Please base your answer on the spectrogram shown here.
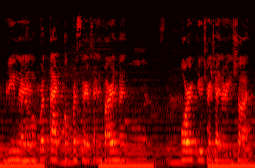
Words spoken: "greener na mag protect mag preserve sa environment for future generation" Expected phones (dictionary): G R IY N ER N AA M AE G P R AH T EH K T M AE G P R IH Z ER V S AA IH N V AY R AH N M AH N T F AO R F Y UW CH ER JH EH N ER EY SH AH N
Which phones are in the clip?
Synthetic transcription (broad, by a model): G R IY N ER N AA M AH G P R AH T EH K T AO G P R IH S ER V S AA IH N V AY R AH N M AH N T F AO R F Y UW CH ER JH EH N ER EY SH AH N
